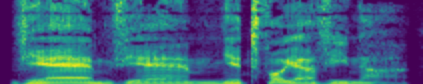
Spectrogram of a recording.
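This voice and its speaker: A man's voice: mid-range voice, expressive, slow, dry recording, studio quality. A man voicing a seasoned knight, speaking firmly and commandingly. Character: seasoned knight, warm toward servant.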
